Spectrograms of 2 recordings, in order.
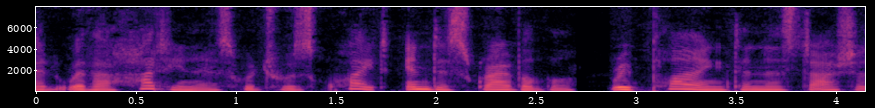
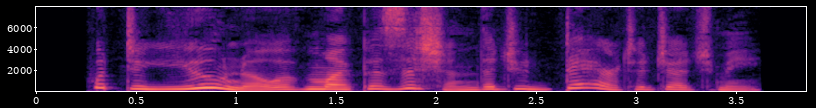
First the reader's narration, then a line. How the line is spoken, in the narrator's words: cried Nastasia, quivering with rage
